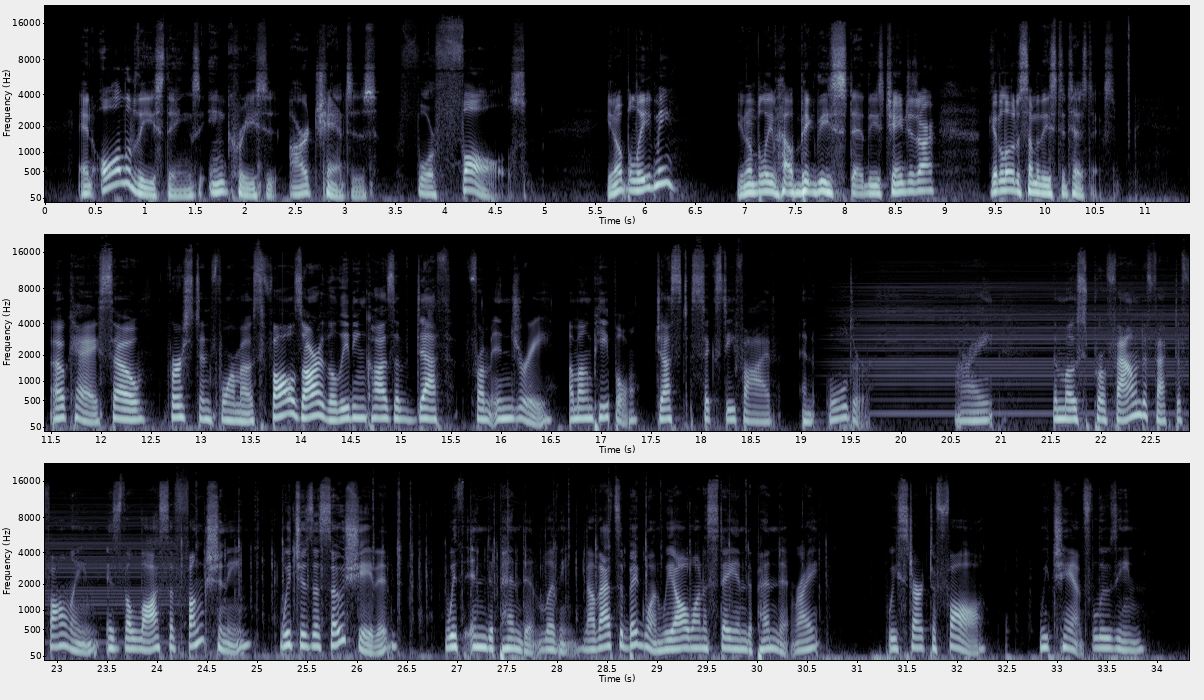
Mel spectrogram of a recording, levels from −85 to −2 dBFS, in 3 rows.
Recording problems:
household noises; faint; from 20 s on; 25 dB below the speech

